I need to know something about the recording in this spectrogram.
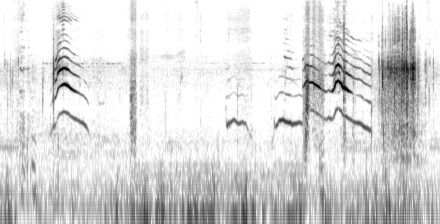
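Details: Domestic cat meowing to attract other cats: two drawn-out, falling meows, the second one wavering and longer, over a steady low rumble of background noise with a few clicks and a brief hiss near the end.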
